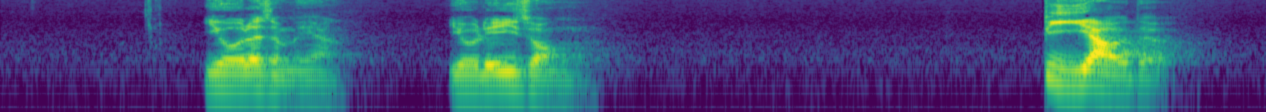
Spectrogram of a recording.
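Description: A man speaks calmly and slowly into a microphone, in short phrases.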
